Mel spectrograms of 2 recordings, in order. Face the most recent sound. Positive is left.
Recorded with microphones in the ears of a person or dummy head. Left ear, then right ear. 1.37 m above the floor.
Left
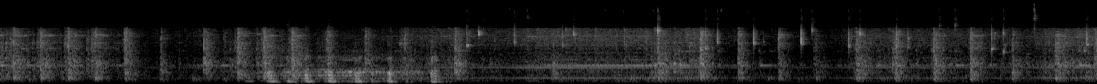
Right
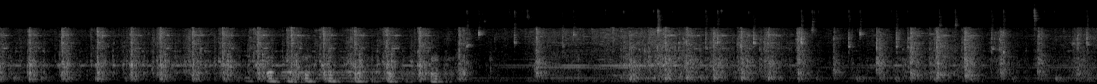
turn(degrees=30)  # may be behind; listen again after turning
